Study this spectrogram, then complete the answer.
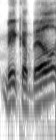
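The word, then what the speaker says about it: Mick Abel: prospects you mentioned uh I guess it's make a bell is that how you say his name yeah yeah yeah yeah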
